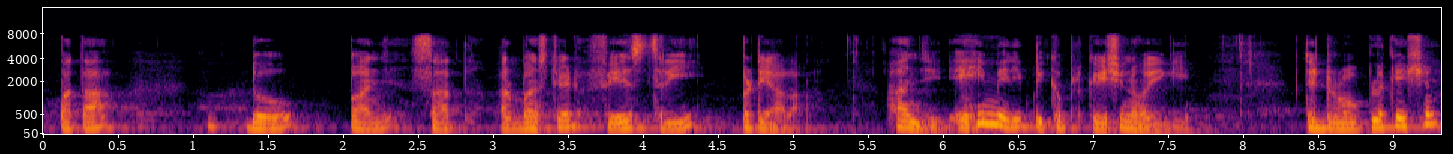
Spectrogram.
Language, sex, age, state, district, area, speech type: Punjabi, male, 18-30, Punjab, Patiala, rural, spontaneous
